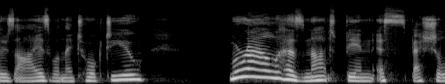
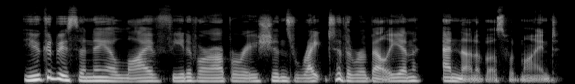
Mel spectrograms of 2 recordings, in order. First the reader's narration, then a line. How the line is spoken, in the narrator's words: Luce says wearily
